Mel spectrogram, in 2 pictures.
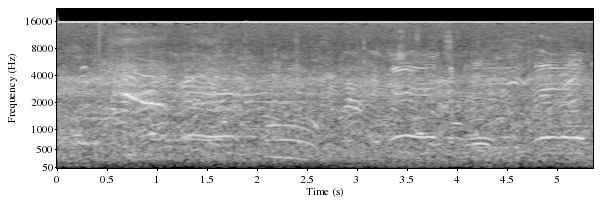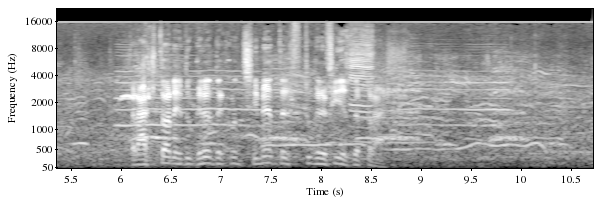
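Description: A crowd of men chatter and murmur outdoors.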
